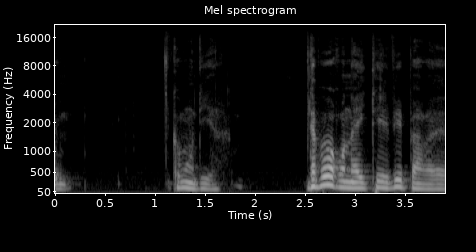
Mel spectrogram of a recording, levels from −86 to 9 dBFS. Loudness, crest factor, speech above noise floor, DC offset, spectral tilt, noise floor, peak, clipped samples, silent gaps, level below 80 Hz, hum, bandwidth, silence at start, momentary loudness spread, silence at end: -31 LUFS; 20 dB; 48 dB; under 0.1%; -8 dB/octave; -78 dBFS; -14 dBFS; under 0.1%; none; -62 dBFS; none; 17 kHz; 0 s; 17 LU; 0 s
